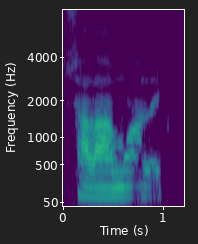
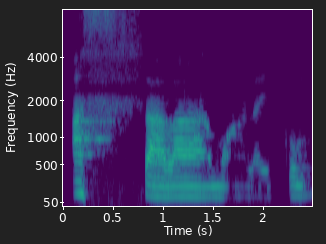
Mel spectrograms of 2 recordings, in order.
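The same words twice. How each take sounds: First: The s sound is short and single. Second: The s sound is held long and doubled. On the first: The speaker calls it wrong. "Jadi nggak boleh begini" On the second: The speaker calls it right. "Jadi yang benar"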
